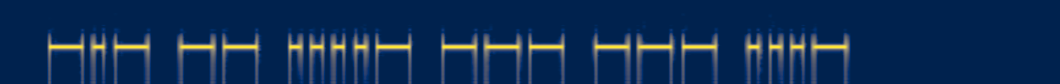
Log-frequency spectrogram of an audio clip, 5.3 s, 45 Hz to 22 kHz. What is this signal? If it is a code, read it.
Morse code, heard as a keyed tone, about 22 wpm, 700 Hz. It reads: KM4OOV
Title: USA Call Signs 22wpm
